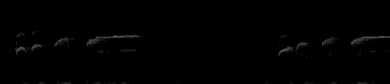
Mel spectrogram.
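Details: Male Pacific parrotlet kept as a pet, chirping: two bursts of three or four bright, rising chirps, each ending in a thin sustained whistle, with a short quiet gap between the bursts.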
